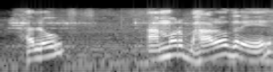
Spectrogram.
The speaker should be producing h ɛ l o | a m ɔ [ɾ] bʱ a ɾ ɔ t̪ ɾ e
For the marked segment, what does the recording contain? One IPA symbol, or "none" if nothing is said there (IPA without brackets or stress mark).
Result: ɾ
